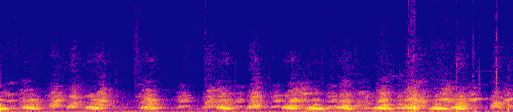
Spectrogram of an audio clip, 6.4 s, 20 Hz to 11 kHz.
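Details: English Cocker Spaniel puppies born in August 2011 at a breeding kennel, a litter whimpering and yelping together in a steady overlapping chorus of short, high, tonal cries with no pauses.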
